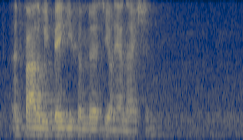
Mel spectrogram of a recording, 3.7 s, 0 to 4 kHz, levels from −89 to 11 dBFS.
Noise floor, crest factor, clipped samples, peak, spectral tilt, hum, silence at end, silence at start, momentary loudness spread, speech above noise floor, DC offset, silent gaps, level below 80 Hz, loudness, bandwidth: -52 dBFS; 22 dB; under 0.1%; -4 dBFS; -8 dB/octave; none; 1.25 s; 0.15 s; 11 LU; 27 dB; under 0.1%; none; -60 dBFS; -24 LUFS; 4 kHz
